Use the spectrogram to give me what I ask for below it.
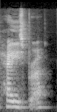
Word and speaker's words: Happisburgh: Okay, is if you just look at things like Haysborough, actually spelt Happisburgh, Wyndham would be Wymundham.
